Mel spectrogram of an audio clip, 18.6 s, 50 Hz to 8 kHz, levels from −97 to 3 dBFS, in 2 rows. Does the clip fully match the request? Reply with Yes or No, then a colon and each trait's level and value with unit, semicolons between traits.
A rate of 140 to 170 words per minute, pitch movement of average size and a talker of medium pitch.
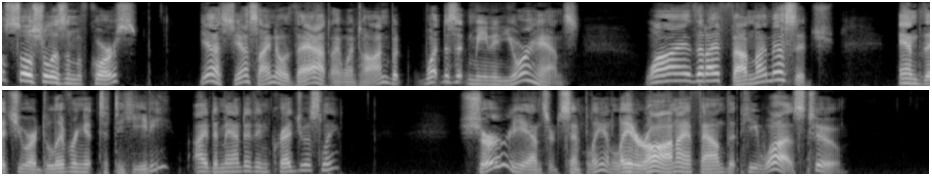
No: average, 160 wpm; wide, 7.7 semitones; medium, 145 Hz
